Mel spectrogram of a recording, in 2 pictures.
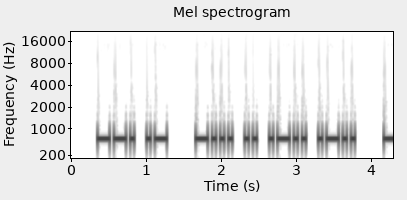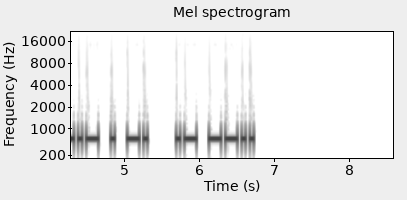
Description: Morse code, heard as a keyed tone, about 22 wpm, 700 Hz. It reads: GA BILL KEN AZ
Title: K1USN SST QSO Practice - 22wpm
